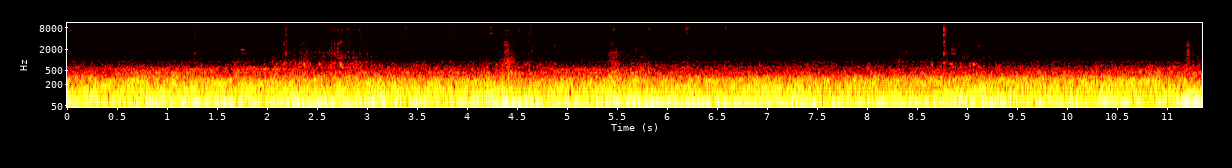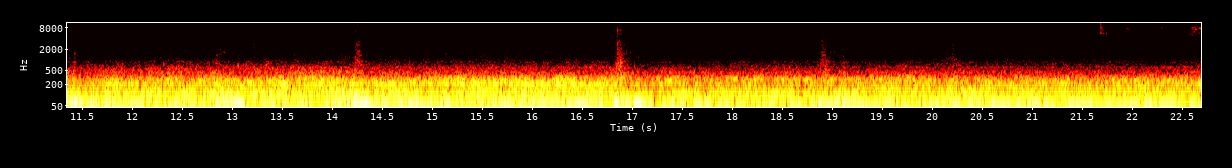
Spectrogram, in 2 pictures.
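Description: Tyres rumble on a wet road.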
